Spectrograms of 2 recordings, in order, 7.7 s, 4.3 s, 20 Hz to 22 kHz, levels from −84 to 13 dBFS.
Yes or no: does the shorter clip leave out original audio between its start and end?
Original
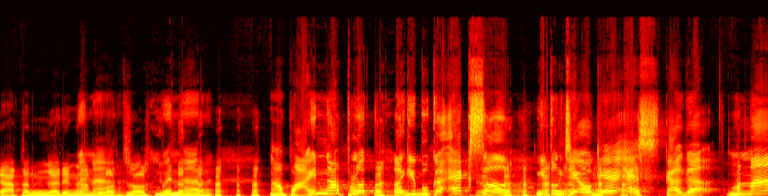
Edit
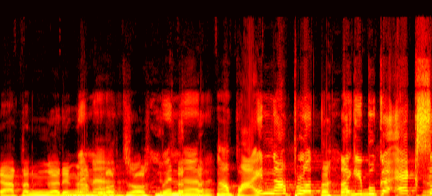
yes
